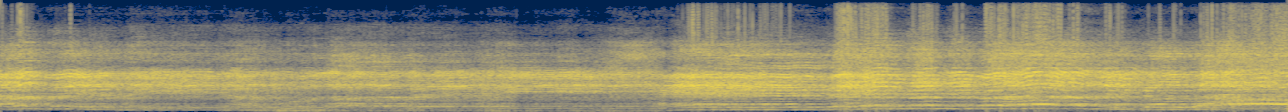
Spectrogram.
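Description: A man's voice chanting a devotional qasida into a microphone, heard through a PA system; it grows louder about halfway through.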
